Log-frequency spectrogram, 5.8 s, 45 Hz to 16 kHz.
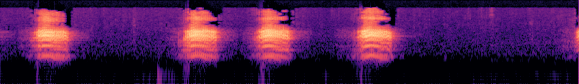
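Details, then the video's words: Four loud, rasping caws from a Large-billed crow, the first alone and then three in a quicker group, with another starting at the end; a 2020 National Institute of Biological Resources recording with a silent background. "큰부리까마귀, 여러번 듣기"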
